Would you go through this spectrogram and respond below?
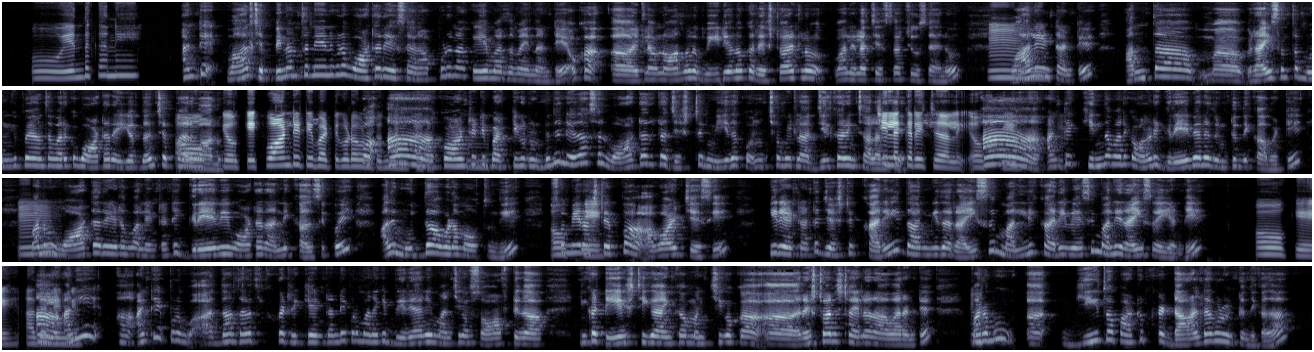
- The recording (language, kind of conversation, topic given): Telugu, podcast, వంటలో ఏదైనా తప్పు జరిగితే దాన్ని మీరు ఎలా సరిచేసుకుంటారు?
- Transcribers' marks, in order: static; in English: "నార్మల్‌గా వీడియోలో"; in English: "రెస్టారెంట్‌లో"; in English: "రైస్"; in English: "క్వాంటిటీ"; background speech; in English: "క్వాంటిటీ"; in English: "వాటర్"; in English: "జస్ట్"; in English: "ఆల్రెడీ గ్రేవీ"; in English: "గ్రేవీ వాటర్"; in English: "సో"; in English: "స్టెప్ అవాయిడ్"; in English: "జస్ట్ కర్రీ"; in English: "కర్రీ"; in English: "రైస్"; in English: "ట్రిక్"; in English: "సాఫ్ట్‌గా"; in English: "టేస్టీగా"; in English: "రెస్టారెంట్ స్టైల్‌లో"; in English: "ఘీతో"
